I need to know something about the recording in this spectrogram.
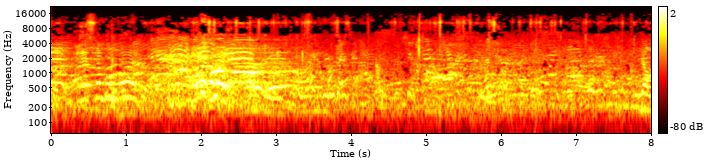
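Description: Several people calling out and chattering at once, overlapping high voices with no clear words. Loudest about two seconds in, thinning out in the second half.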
